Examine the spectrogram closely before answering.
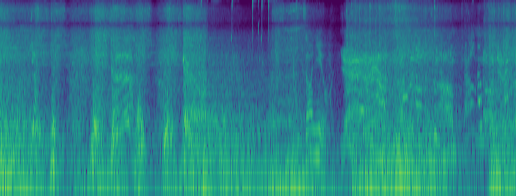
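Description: Blades strike a beast in quick metallic hits.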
